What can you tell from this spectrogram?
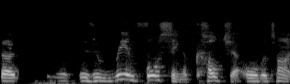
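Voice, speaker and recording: A man with an Australian accent talks fairly quickly in a fairly high pitch, his tone dark, mellow and somewhat breathy, the sound dry and close with no echo. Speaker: lead pastor. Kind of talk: casual chat.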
